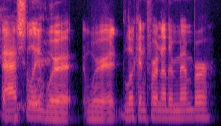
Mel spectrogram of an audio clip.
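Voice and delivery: ordinary talk, nothing marked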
